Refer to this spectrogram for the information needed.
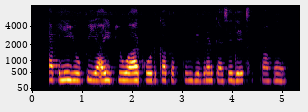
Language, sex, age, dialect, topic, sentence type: Hindi, female, 25-30, Awadhi Bundeli, banking, question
